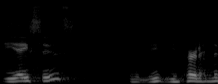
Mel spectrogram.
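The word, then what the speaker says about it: Ἰησοῦς: In the Greek, you would pronounce it Iesus.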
